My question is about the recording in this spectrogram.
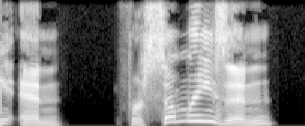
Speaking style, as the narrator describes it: they shout up

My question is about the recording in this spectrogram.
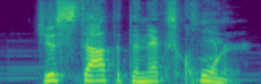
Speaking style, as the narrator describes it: she snaps at me

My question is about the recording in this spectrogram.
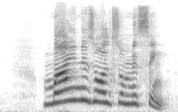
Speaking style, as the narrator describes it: shouted another one from behind the tree

